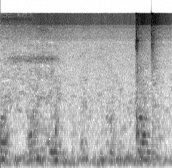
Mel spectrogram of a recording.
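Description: Indistinct background voices talking in a room, over a steady hiss, with two short sharp noises near the end.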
